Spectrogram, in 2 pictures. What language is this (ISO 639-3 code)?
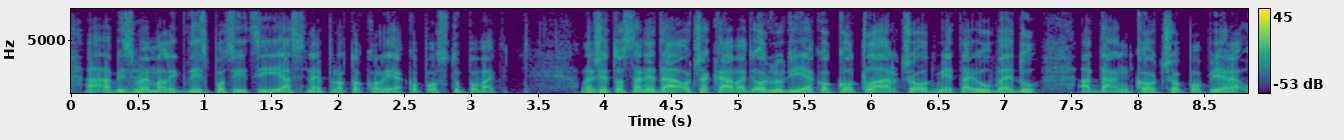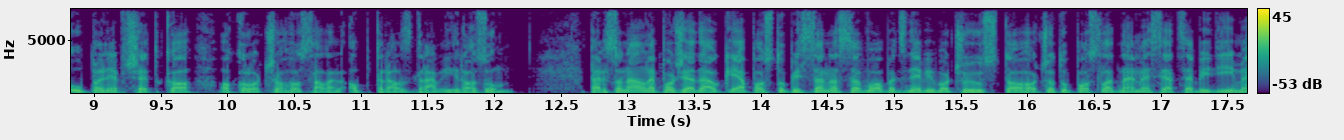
slk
